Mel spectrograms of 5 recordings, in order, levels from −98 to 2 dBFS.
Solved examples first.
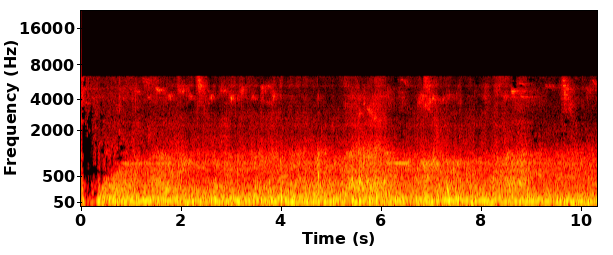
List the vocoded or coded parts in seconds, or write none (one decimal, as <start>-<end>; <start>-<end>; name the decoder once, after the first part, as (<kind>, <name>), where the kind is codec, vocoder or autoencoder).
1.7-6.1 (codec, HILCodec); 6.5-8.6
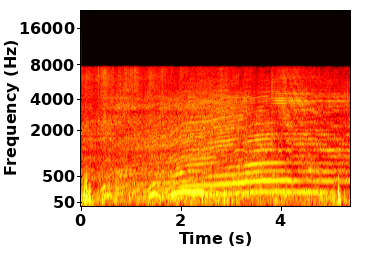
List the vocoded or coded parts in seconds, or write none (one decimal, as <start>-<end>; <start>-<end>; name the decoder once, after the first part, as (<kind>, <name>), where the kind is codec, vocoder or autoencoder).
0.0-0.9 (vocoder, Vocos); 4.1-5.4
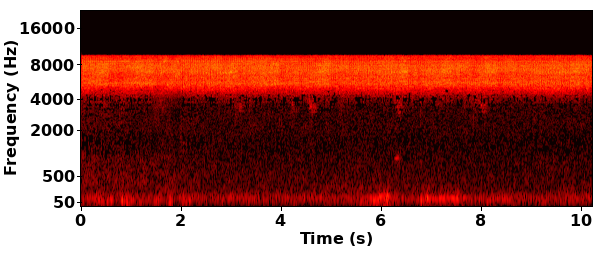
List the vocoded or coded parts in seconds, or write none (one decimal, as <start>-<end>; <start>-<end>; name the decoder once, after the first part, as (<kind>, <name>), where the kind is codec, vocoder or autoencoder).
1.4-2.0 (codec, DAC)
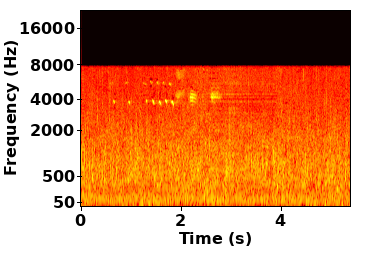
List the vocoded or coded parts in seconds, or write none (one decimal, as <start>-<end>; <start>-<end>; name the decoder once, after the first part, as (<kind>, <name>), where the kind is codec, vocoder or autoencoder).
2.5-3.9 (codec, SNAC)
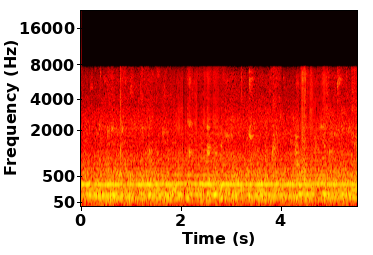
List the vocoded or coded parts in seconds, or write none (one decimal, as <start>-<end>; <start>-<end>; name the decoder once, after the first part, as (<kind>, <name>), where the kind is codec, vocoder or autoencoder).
1.8-2.9 (vocoder, BigVGAN v2); 4.3-4.9

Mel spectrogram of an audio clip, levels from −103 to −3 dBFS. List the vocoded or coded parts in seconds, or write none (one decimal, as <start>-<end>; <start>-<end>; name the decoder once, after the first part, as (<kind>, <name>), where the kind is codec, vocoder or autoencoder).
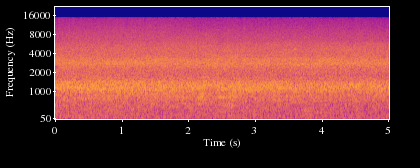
1.4-2.8 (codec, SNAC); 3.3-4.2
